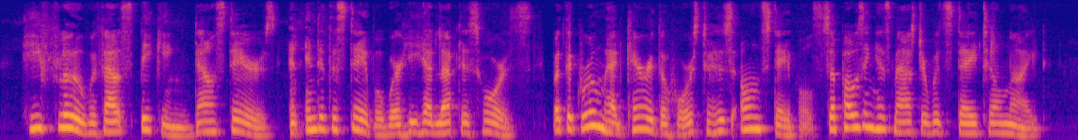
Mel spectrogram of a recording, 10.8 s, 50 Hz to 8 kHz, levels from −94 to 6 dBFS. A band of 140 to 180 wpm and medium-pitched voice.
No: average, 190 wpm; medium, 170 Hz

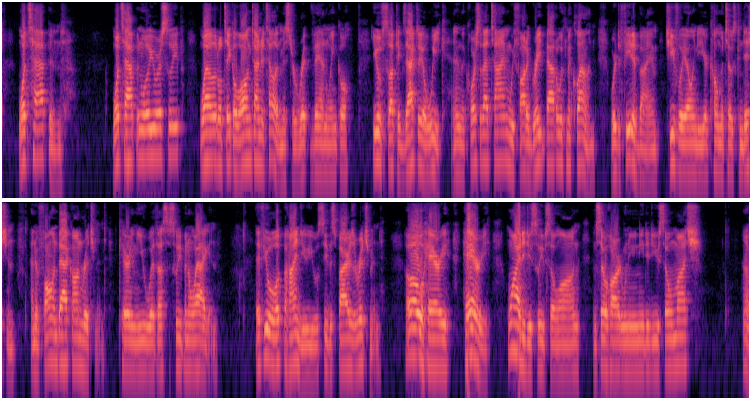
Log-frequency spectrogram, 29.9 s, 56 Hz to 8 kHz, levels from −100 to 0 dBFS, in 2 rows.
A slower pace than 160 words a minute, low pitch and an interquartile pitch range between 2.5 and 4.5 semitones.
No: average, 195 wpm; low, 120 Hz; average, 3.7 semitones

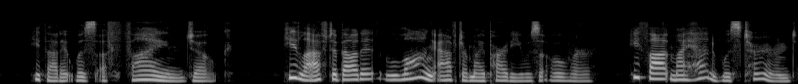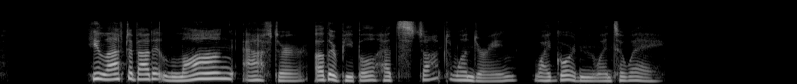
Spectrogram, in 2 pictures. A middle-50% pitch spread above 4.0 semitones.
Yes: wide, 5.4 semitones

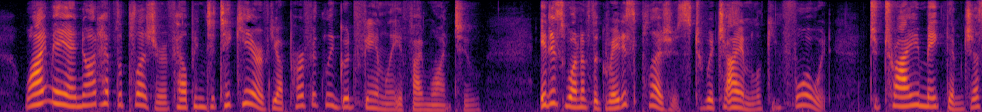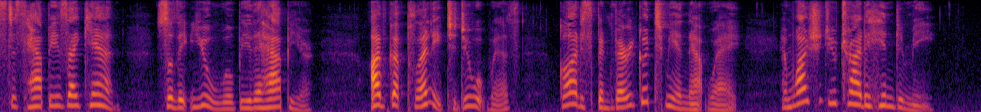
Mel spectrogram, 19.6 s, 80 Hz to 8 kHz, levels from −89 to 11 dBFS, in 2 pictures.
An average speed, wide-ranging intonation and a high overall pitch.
No: fast, 235 wpm; wide, 6.0 semitones; high, 225 Hz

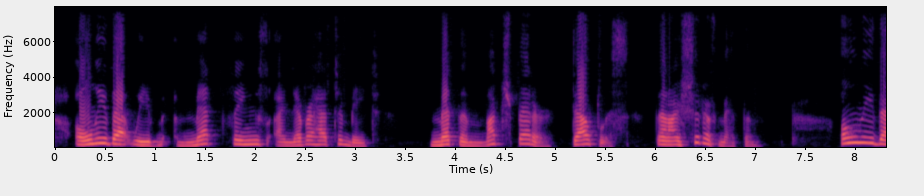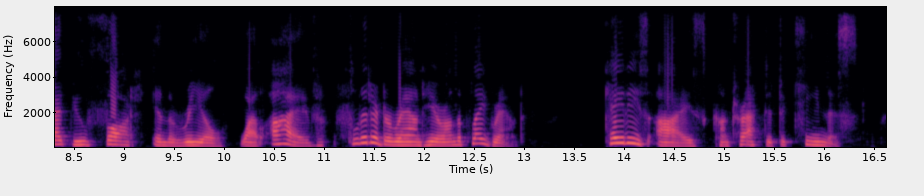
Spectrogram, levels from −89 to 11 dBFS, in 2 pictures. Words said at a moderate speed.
Yes: average, 150 wpm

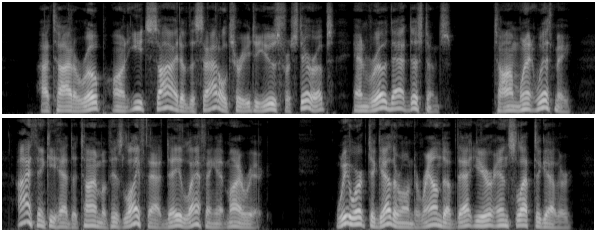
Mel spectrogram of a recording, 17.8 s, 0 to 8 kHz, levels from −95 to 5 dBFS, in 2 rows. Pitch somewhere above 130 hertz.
No: low, 115 Hz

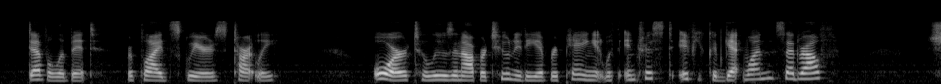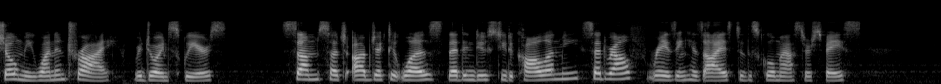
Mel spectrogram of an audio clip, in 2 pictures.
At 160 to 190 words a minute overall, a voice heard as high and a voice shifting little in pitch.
No: average, 165 wpm; high, 200 Hz; average, 3.3 semitones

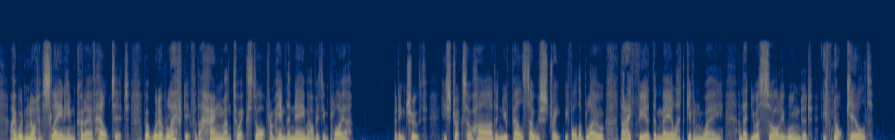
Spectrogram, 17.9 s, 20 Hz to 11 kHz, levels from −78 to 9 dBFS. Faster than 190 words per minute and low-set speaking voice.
Yes: average, 200 wpm; low, 130 Hz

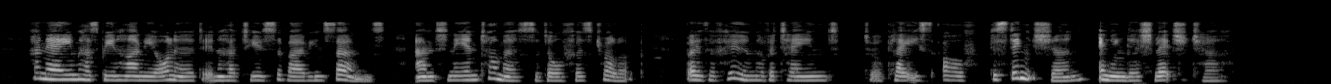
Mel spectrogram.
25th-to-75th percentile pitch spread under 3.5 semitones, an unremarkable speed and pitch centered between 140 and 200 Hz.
No: narrow, 2.5 semitones; slow, 130 wpm; high, 190 Hz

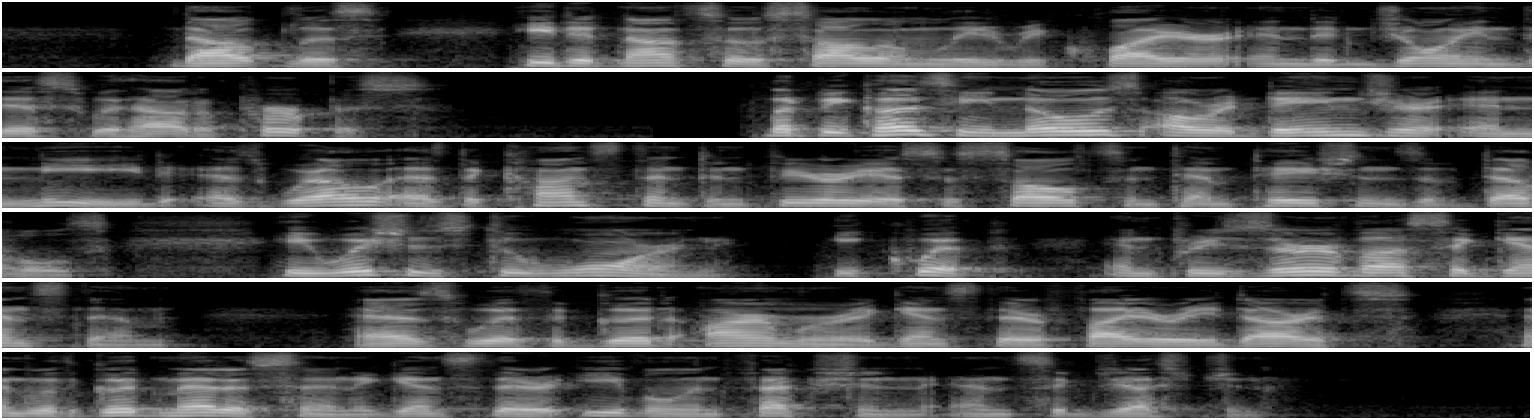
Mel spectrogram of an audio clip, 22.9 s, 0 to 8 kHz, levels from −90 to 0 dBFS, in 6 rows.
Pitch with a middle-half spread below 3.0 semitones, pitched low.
No: average, 4.2 semitones; low, 110 Hz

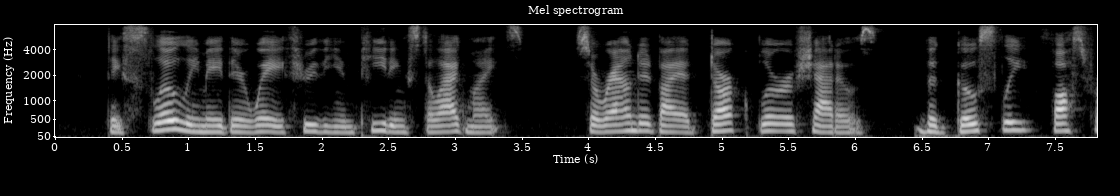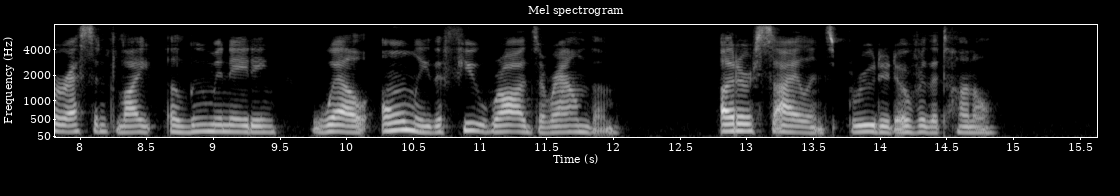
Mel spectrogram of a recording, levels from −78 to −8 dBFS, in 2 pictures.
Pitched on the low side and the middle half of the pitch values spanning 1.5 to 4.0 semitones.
No: medium, 170 Hz; narrow, 2.6 semitones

